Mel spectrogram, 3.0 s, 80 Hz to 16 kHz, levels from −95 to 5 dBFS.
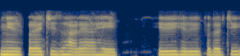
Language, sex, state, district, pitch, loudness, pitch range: Marathi, female, Maharashtra, Dhule, 195 Hz, -16 LUFS, 185-200 Hz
